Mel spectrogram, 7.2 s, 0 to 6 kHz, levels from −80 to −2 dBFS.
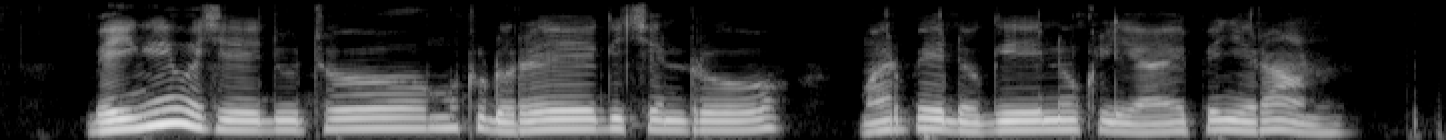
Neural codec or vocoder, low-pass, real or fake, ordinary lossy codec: none; 5.4 kHz; real; none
